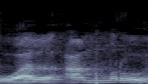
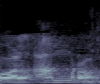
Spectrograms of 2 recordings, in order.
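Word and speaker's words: والأمرُ: Kemudian wal amru. Sekarang kita wal amru ee sebentar ini bacanya wal amru apa wal amro di situ. Wal amru ya.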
